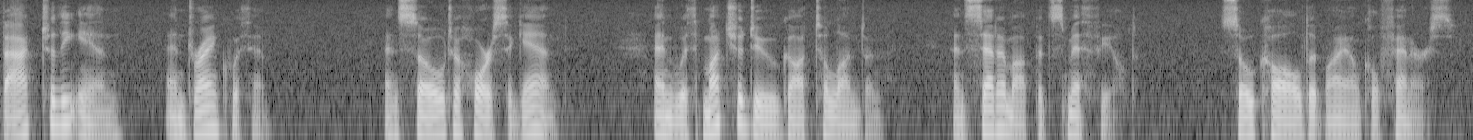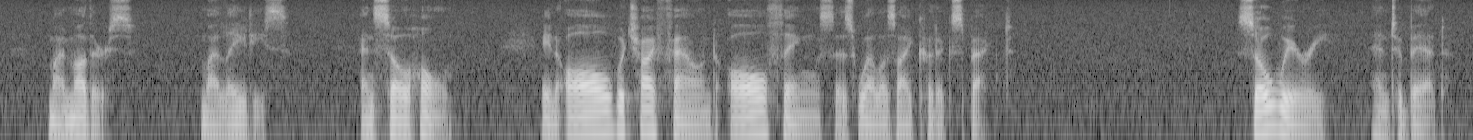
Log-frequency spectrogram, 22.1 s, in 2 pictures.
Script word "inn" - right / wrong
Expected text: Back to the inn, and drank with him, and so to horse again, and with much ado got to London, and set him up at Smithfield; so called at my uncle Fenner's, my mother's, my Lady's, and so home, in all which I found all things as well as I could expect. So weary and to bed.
right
